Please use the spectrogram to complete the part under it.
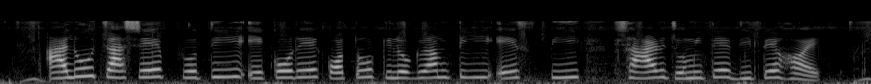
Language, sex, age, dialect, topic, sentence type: Bengali, female, 18-24, Rajbangshi, agriculture, question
